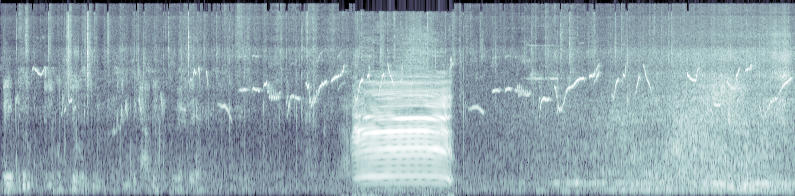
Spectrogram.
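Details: Fat cow in a tame herd being herded in the afternoon, calling to the female: a loud drawn-out moo near the middle, flat and harmonic, amid steady bird chirps and a rising background rustle.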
